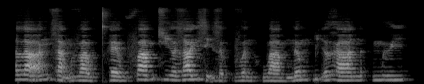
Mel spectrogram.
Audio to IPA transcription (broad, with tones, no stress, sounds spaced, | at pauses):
l a̰ː˧˥ ŋ s a̰˧˨ ŋ v a˧˩ w t̪ʰ ɛ˨˩ w f a˨˦ m t͡ɕ i˨˩ ə̯ z a˧ j s ḭ˧˨ z ə˨˩ p̚ v ə˨˩ n h w a˨˩ m n ə˧ m ɓ ḭ˧˥ ə̯ ɣ a˧ n | m ɨ˧ j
